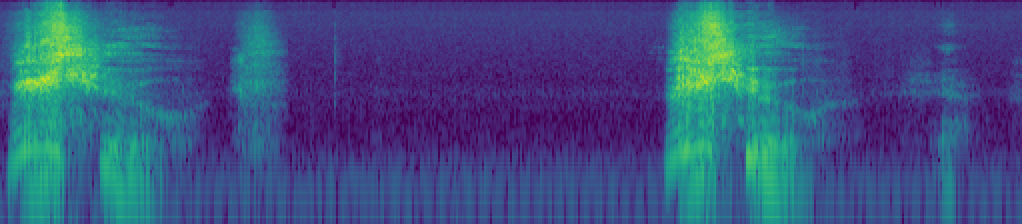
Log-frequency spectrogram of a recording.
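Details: Two forceful sneezes, each with a sharp intake and explosive burst and a soft sound after, in a sneezing fit attributed to allergies; sneezing.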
